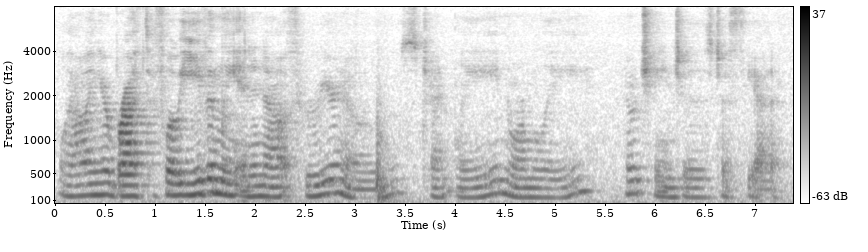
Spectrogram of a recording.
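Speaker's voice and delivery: soft, measured meditation voice; guided meditation. Acted. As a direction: ease listeners gently into breathing, unhurried.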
